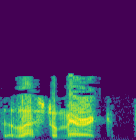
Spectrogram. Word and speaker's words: elastomeric: One has to do with resurfacing stucco, and the other has to do with elastomeric paint, if that's how you pronounce it properly or not.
